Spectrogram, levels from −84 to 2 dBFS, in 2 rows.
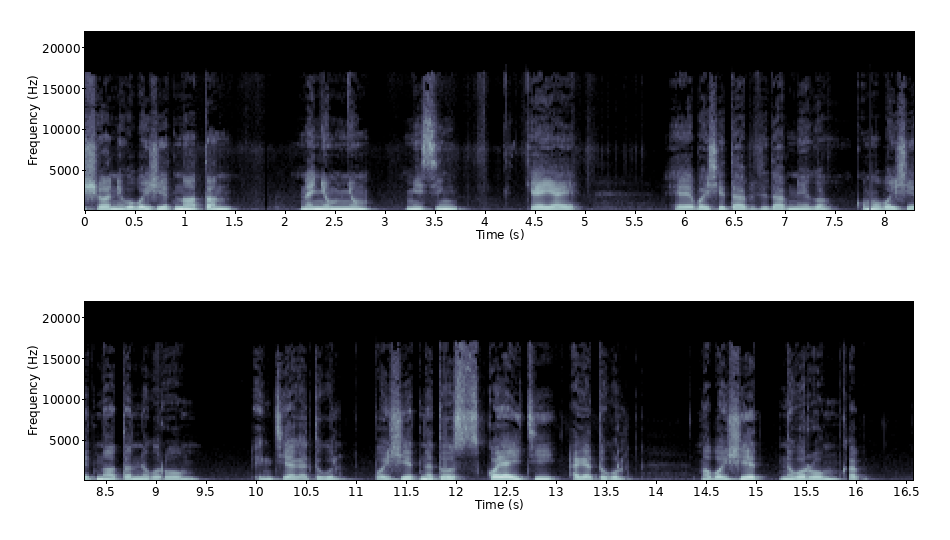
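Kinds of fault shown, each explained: Gap between stream segments: at 1.79–1.82 s, then 3.82, 5.83, 7.84, 9.86, 11.87, 13.89 and 15.90 s, the speech drops into hard-edged silence lasting roughly 10 to 22 ms. The holes recur about every 2 s, which fits a stream delivered in 2-second segments whose timestamps don't quite meet. The player pads each join with silence, so nothing is lost, but the speech is briefly interrupted at each boundary.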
